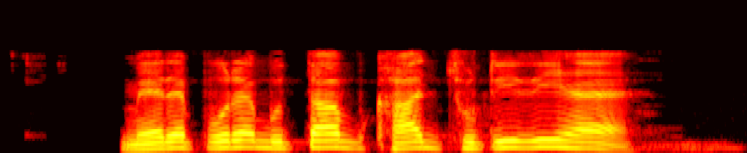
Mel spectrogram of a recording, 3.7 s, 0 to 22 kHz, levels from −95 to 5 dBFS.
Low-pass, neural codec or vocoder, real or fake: 5.4 kHz; none; real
